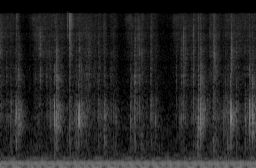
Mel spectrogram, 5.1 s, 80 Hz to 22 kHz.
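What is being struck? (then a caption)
Cotton denim jeans. Long nails scratch quickly across light grey cotton denim jeans worn on the body, working over the hip and back pocket area. Short, dry, scratchy bursts centered around 1.3 kHz come in a fast, uneven rhythm over a steady low hum. Each scrape cuts off almost at once with no ring.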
